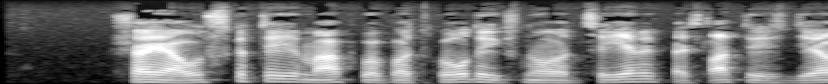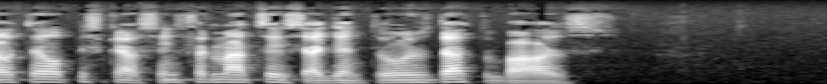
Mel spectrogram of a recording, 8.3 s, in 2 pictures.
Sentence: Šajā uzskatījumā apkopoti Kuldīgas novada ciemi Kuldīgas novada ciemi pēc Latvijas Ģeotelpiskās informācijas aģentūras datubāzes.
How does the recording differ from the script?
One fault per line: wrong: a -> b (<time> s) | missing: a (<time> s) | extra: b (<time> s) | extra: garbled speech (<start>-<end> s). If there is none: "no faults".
missing: Kuldīgas novada ciemi (3.3 s)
